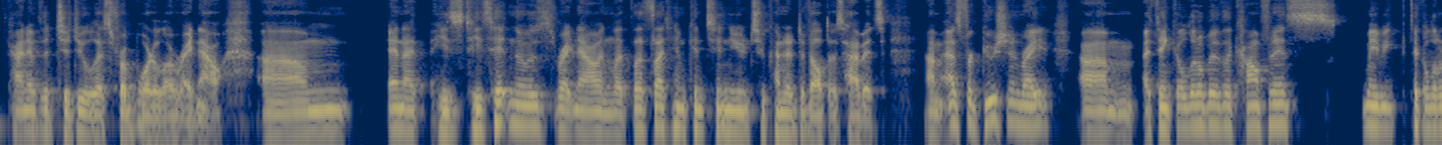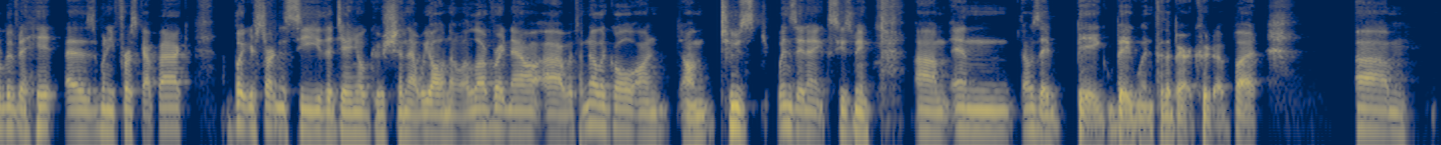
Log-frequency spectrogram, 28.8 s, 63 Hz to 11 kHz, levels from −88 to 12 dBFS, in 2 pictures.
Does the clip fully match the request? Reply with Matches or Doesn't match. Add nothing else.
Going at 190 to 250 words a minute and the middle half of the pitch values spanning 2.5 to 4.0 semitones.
Matches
